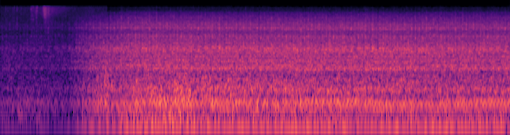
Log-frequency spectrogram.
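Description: A tractor engine rumbles steadily as it drives.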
